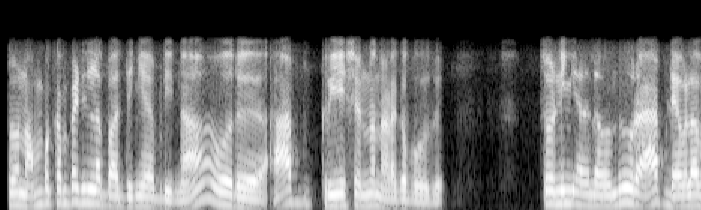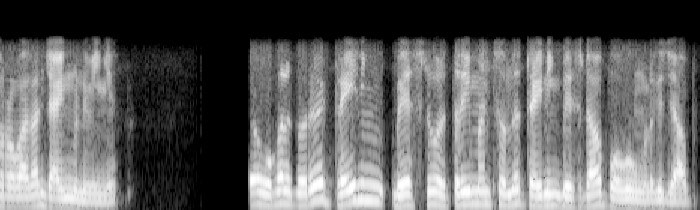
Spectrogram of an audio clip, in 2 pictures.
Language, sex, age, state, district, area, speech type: Tamil, male, 18-30, Tamil Nadu, Thanjavur, rural, conversation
